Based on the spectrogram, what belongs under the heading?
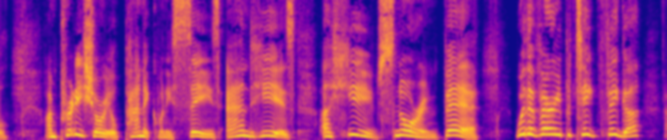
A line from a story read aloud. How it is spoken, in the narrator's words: added hastily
